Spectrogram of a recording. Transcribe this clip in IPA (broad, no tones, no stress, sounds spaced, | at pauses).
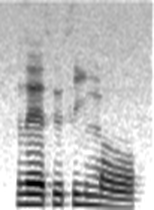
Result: ð ɛː θ y θ i m ɔ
